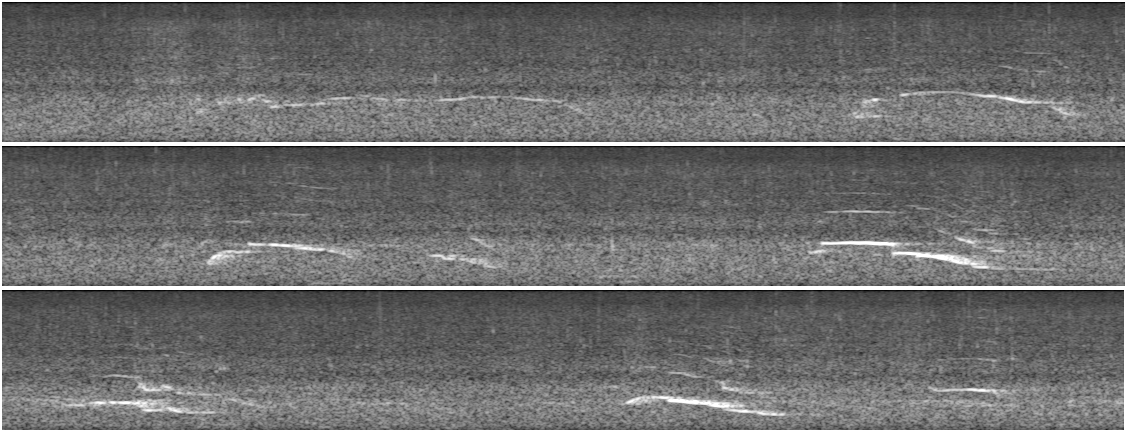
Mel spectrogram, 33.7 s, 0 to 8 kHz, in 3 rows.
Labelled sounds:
2.1	3.5	humpback whale, 0.78 to 1.1 kHz
4.4	5.5	humpback whale, 0.84 to 0.97 kHz
9.0	10.5	humpback whale, 0.81 to 2.6 kHz
13.4	14.6	humpback whale, 0.78 to 3.3 kHz
19.3	21.2	humpback whale, 0.78 to 2.2 kHz
23.5	24.2	humpback whale, 0.81 to 1.3 kHz
29.1	29.9	humpback whale, 0.81 to 1.3 kHz
31.7	32.4	humpback whale, 0.78 to 1.0 kHz

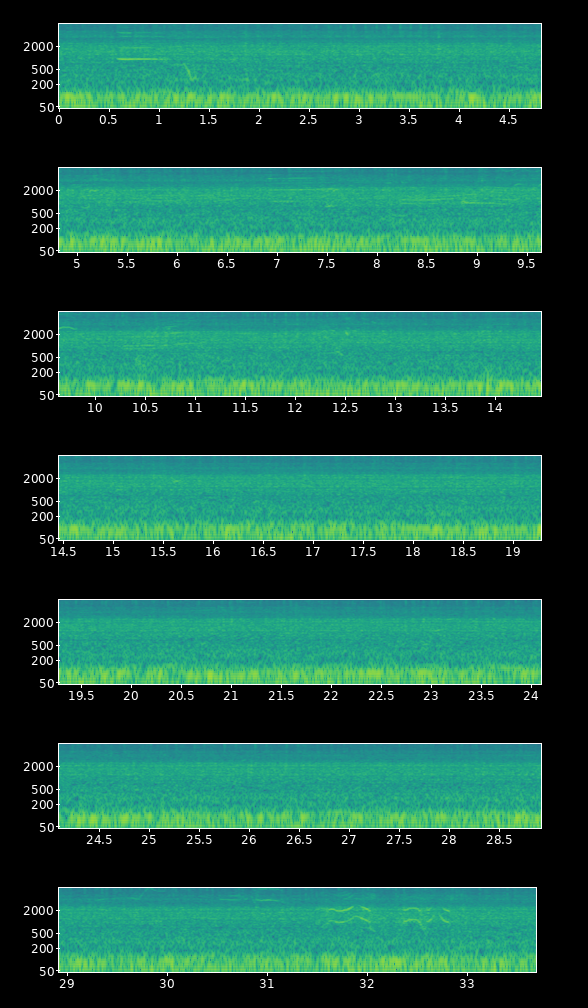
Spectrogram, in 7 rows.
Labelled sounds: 0.6	0.9	killer whale, southern resident, 1.8 to 8.0 kHz
6.9	7.6	killer whale, southern resident, 2.0 to 6.6 kHz
8.2	9.2	killer whale, southern resident, 0.89 to 1.2 kHz

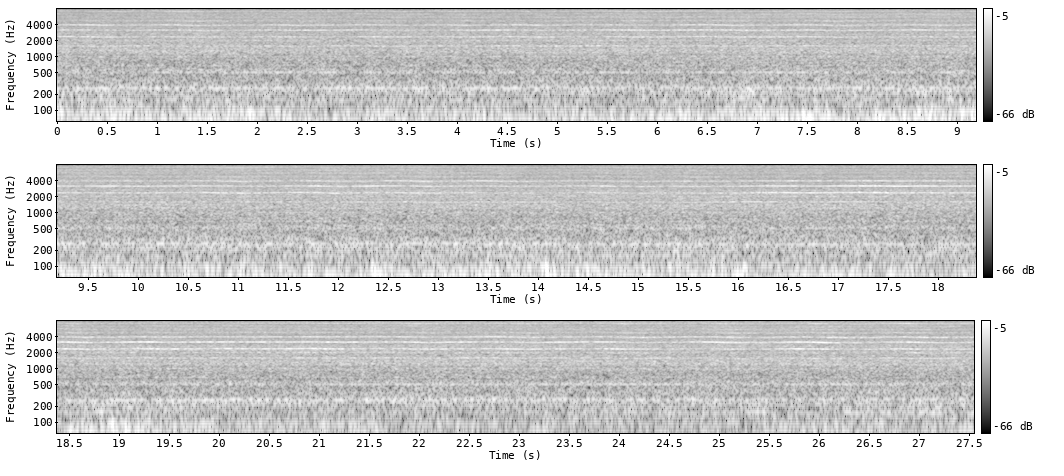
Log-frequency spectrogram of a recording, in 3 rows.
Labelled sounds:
25.8	26.4	vessel noise, 2.3 to 3.9 kHz

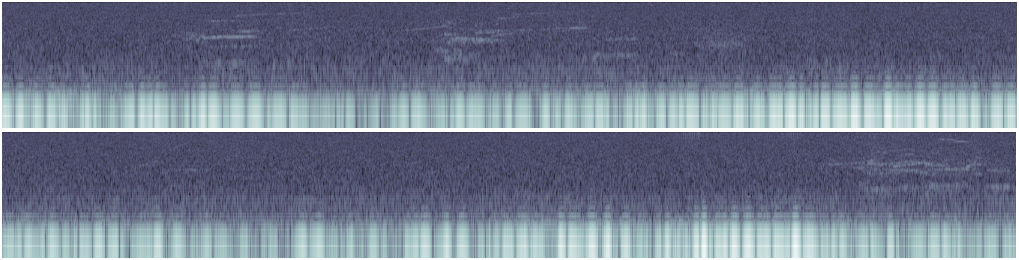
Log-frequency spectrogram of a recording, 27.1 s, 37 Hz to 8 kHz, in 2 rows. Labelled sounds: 2.5	4.1	killer whale, Bigg's (transient), 1.4 to 5.0 kHz
5.5	8.5	killer whale, Bigg's (transient), 0.80 to 5.0 kHz
9.4	9.8	killer whale, Bigg's (transient), 1.2 to 1.5 kHz
24.8	27.0	killer whale, Bigg's (transient), 0.80 to 5.9 kHz

